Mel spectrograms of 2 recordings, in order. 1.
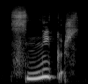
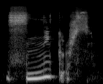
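La palabra empieza directamente con el sonido S. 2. La palabra empieza directamente con el sonido S.

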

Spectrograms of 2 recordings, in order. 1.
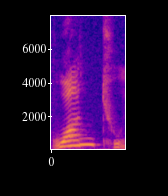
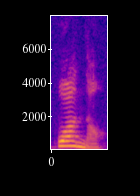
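t 하나는 빠집니다. 'to'는 t를 유지해요. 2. t 소리 두 개가 모두 빠져서 'wanna'가 돼요. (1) "tt니까 앞에 t를 하지 마세요. 그럼 want to 이렇게 하는 방법이 첫 번째" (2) "t 발음을 하지 않고 n을 넘기고요... 터를 만들어 버리세요. 그러면 n이 넘어가니까 wanna"

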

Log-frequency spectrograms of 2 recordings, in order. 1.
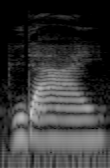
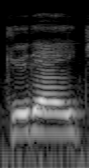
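'day' の母音は 'eye' のように聞こえます。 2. 'day' の母音は 'ay' のように聞こえます。

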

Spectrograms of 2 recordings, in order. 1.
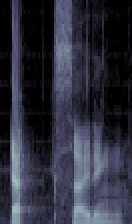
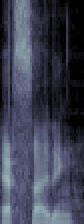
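'ex' có âm tắc họng trước âm xì. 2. 'ex' không có âm tắc họng trước âm xì. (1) "Chữ này là exciting" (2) "chứ không phải là exciting"

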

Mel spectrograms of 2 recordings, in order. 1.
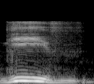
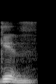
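Nguyên âm này dài, kéo ra. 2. Nguyên âm này ngắn, đọc gọn. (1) "Các bạn đừng đọc thành y dài, nó dài hẳn ra là give" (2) "nó là âm y ngắn. Give, give, nó ngắn thôi"

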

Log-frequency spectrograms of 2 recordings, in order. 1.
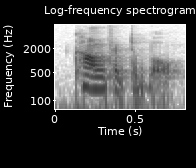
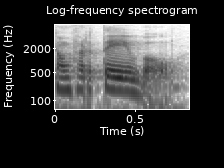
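Один слог опускается, и немой звук не произносится. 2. Каждый написанный слог произносится, включая немой. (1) "а vegetable. Comfortable" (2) "не vegetable и comfortable"

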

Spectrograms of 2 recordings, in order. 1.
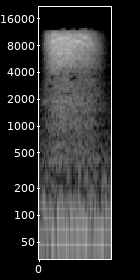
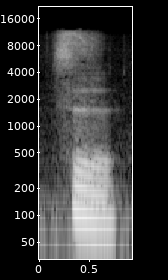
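모음 없이 s만 나는 소리예요. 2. s 뒤에 '으' 모음이 붙어 있어요. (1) "없을 때는 스" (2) "으 몸이 있는 거고"

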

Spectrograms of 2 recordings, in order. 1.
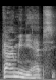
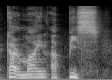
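O nome é falado do jeito brasileiro comum. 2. O nome é falado do jeito original em inglês. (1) "conhecido aqui no Brasil como" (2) "segundo o próprio"

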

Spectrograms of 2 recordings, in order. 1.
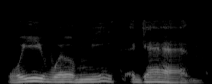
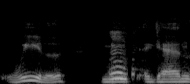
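'We will' wird voll ausgesprochen, fast tonlos. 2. 'We will' wird zu einer kurzen Silbe zusammengezogen. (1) "sprach die Worte außerdem auf ihre typische Weise so fast so tonlos aus" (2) "die Königin sagte aber nicht We'll Meet Again"

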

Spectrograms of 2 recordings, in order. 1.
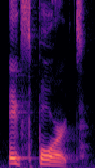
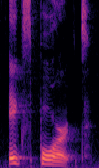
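첫 음절은 'ik'처럼 들려요. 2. 첫 음절은 'ik'처럼 들려요.

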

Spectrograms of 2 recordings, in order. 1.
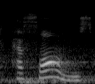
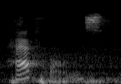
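Trọng âm nằm ở âm tiết thứ hai. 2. Trọng âm nằm ở âm tiết thứ nhất. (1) "thay vì chúng ta đọc là headphones" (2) "sẽ nhấn mạnh vào âm tiết đầu tiên, đó là âm head"

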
